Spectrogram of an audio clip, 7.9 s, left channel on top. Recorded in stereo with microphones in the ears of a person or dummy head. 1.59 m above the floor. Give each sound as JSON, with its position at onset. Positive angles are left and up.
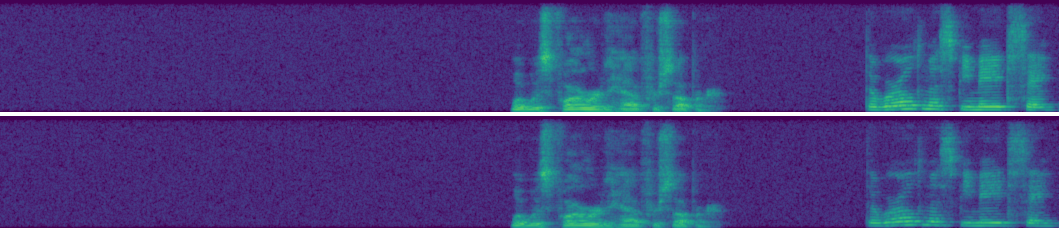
{"t": 3.8, "sound": "a man speaking", "side_deg": 10, "distance_m": 1.6}
{"t": 6.5, "sound": "a woman speaking", "side_deg": 50, "distance_m": 0.6}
